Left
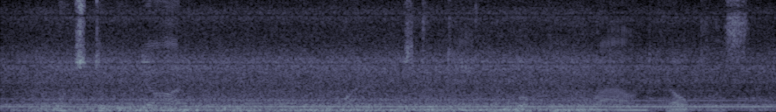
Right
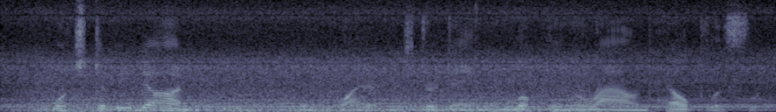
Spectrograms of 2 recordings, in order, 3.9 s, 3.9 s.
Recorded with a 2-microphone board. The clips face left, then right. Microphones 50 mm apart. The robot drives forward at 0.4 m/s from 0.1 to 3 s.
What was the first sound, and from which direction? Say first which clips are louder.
A man speaking: right 9 dB; 55° right (ahead or behind).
